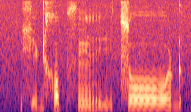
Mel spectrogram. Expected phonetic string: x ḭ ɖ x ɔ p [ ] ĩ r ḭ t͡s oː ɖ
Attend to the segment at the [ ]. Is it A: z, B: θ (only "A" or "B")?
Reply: B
